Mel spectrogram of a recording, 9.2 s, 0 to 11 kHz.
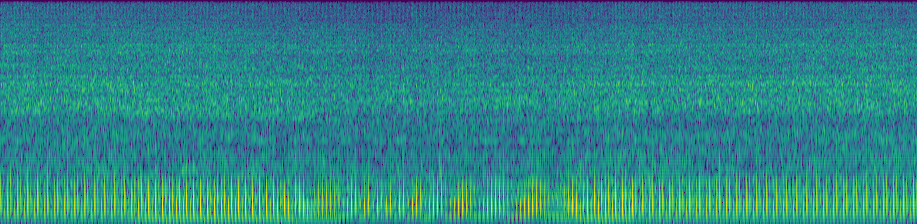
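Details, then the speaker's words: Generac GP7500E generator load test after fuel system cleanup: steady drone sags and roughens for seconds under heavy load, then recovers; held 60 Hz at 3000 W but couldn't carry 6000 or 5000 W; engine down on horsepower, cause unconfirmed. "I had to shut it down the engine is definitely definitely down on horsepower it had no issues pulling 3000 Watts it was holding right at 60 hertz I then tried to double it to 6000 watts and it couldn't do it"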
